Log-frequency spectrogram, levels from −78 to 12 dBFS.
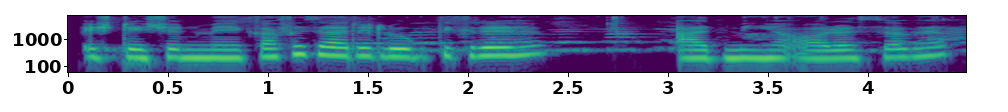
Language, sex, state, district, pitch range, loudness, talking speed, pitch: Hindi, female, Jharkhand, Deoghar, 215-270 Hz, -15 LUFS, 160 wpm, 235 Hz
